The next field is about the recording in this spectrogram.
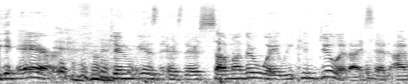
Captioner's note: laughter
